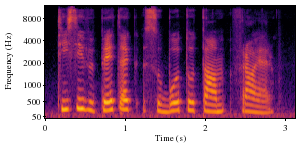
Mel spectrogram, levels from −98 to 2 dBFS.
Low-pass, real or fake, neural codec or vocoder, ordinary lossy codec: 10.8 kHz; real; none; Opus, 32 kbps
